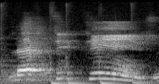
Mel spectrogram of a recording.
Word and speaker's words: Leftytinz: I find it somehow to get the pronunciation of your name. Would you like to tell me? Leftytinz. Leftytinz.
